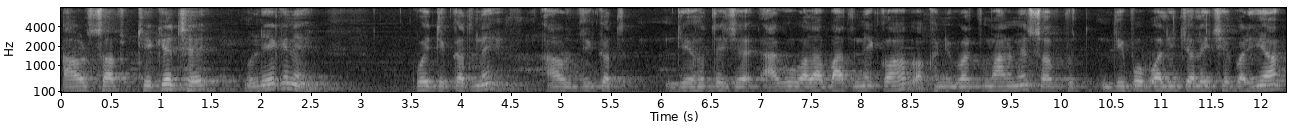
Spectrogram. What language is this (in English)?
Maithili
